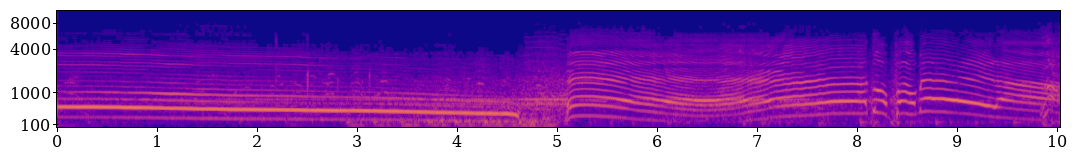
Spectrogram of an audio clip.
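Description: A television football commentator's drawn-out goal cry: one long held "gol" that slowly falls in pitch, then, after a short break about five seconds in, more long shouts that dip and rise, broken by a few short syllables.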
